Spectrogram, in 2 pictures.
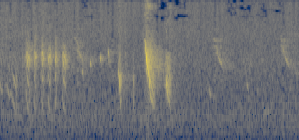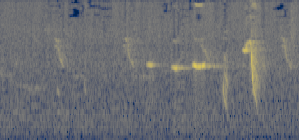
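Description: Buff-sided robin gives a quick burst of high chips, then sharp downslurred notes and a brief thin whistle, over a faint natural hiss.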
